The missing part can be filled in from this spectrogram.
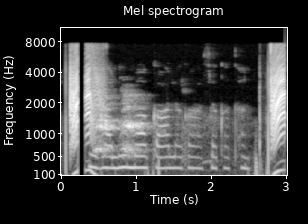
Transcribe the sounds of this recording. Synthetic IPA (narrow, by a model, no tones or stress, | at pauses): iɦaːlimãkãːləɡasəkət̪ʰən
